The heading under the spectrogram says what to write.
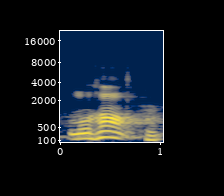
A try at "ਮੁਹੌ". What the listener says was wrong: ਨਾ ਫਿਰ ਮੂੰਹ ਹੋ ਗਿਆ ਨਾ ਜੀ, ਮੰਮੇ ਨੂੰ ਔਂਕੜ ਮੋਹ ਹਾ।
